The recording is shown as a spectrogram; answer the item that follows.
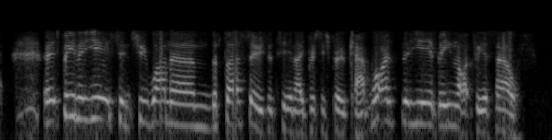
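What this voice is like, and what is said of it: Strong British accent. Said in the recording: “how do you have a very acute British accent?”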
